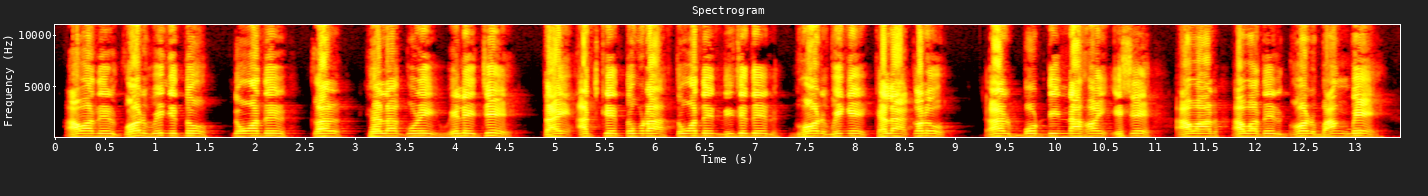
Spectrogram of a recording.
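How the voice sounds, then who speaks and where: A man puts on a cartoonish character voice at an extremely high pitch. He delivers it at a moderate pace in a monotone, flat intonation. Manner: serious, worried.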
